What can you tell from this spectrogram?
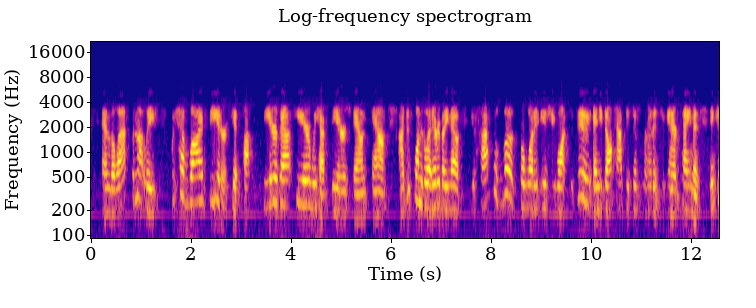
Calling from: Fort Worth, Texas, United States; I'm also from Fort Worth, mm-hmm.

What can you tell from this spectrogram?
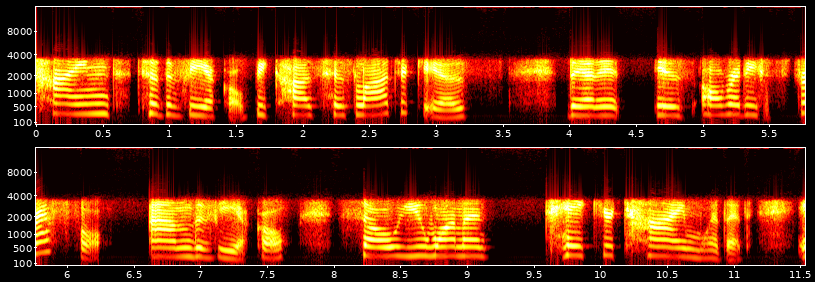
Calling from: Framingham, Massachusetts, United States; I'm calling from Framingham.

